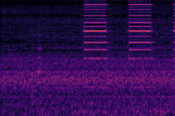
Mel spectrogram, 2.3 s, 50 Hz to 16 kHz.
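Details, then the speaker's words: Asus Zenith Extreme X399 Threadripper build with Corsair Dominator DDR4 3000 RAM, which fails past 32 GB; at power-up with four sticks (64 GB) three short high beeps sound over the fan hum, a memory error code, and it shuts off. "we get three beep code shuts off on you could get to the CPU shuts off so anytime we do anything with RAM that's as far as we go"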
